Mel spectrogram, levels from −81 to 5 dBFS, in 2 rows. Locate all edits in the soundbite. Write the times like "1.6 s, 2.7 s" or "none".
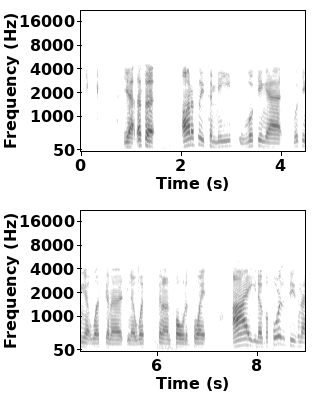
3.1 s, 4.1 s, 6.7 s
